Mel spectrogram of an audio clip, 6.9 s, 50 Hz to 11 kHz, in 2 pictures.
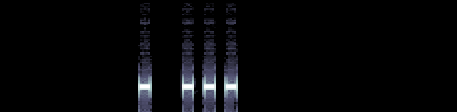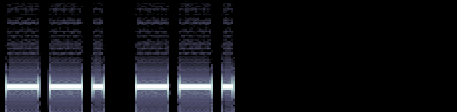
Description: Morse code, heard as a keyed tone, about 15 wpm, 800 Hz. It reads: ES GG
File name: Misc / Misc-mp3s / Words @13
